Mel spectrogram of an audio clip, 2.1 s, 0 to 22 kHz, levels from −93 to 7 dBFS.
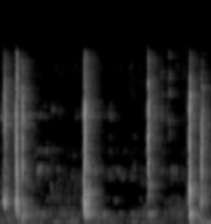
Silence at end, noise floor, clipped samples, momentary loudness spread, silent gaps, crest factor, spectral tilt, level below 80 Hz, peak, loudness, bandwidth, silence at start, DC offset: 0 s; -65 dBFS; under 0.1%; 7 LU; none; 30 dB; -2 dB/octave; -70 dBFS; -6 dBFS; -35 LUFS; 9 kHz; 0 s; under 0.1%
